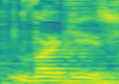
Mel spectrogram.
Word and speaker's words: Varghese: We are here with our friend, Vargas. Did I say it right? Vargas, yes, you got it perfect.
